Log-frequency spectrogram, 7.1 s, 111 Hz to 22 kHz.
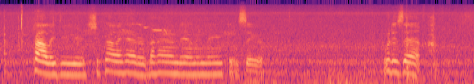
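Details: Honey bees in a split hive made on March 4 to slow the queen's laying and prevent swarming, inspected in April 2017. A steady, low buzzing drone runs for several seconds, with a low rumble beneath and a few short voice sounds.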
